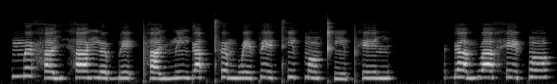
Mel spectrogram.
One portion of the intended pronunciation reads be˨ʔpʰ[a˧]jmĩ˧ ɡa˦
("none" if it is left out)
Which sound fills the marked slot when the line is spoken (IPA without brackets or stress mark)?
a˨˩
